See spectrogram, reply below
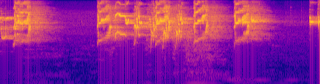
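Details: Wild female lovebird, recorded as a lure, gives loud, harsh, grating screeches in long noisy bursts, one stretching over a second, with short breaks between them.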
